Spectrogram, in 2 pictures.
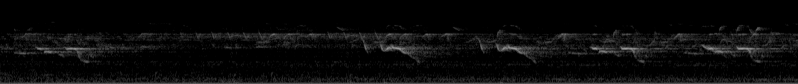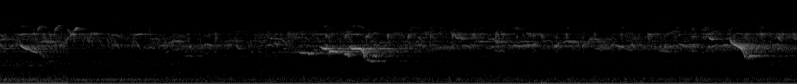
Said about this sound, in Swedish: Det var sommargyllingen som knackade på. Det är en tillfällig sommargäst här i södra Sverige. Och den är inte så lätt att få syn på i lövverket. Den gula och svarta och mycket vackra fågeln.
